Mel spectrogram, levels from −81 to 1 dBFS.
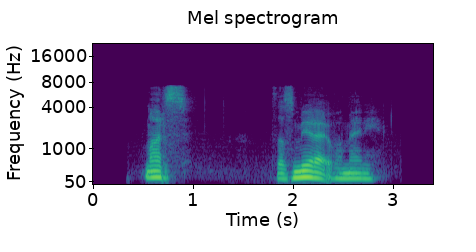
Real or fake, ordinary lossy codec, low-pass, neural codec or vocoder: fake; none; 7.2 kHz; codec, 16 kHz, 0.5 kbps, X-Codec, HuBERT features, trained on LibriSpeech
